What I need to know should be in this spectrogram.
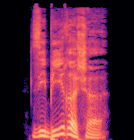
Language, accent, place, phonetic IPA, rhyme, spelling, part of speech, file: German, Germany, Berlin, [ziˈbiːʁɪʃə], -iːʁɪʃə, sibirische, adjective, De-sibirische.ogg
- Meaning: inflection of sibirisch: 1. strong/mixed nominative/accusative feminine singular 2. strong nominative/accusative plural 3. weak nominative all-gender singular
